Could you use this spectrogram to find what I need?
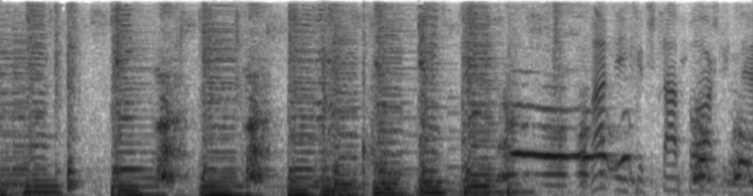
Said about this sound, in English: Stop barking now. The song's over.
